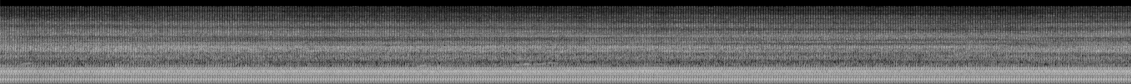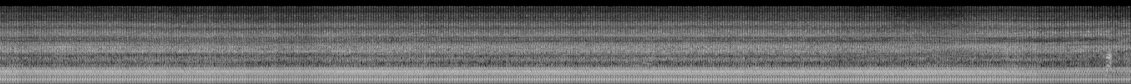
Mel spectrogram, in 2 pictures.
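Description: Small petrol engine of a portable firefighting water pump running steadily at a constant speed.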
